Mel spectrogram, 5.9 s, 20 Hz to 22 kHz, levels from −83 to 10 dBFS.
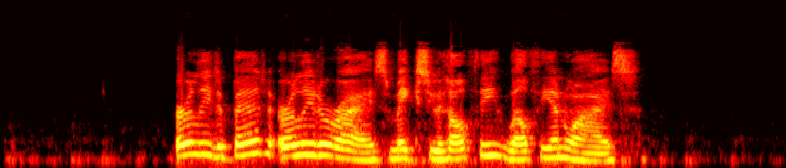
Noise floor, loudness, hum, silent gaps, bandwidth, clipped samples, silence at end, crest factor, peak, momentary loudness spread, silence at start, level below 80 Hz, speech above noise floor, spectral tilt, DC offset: -61 dBFS; -11 LUFS; none; none; 8 kHz; under 0.1%; 1.15 s; 14 dB; 0 dBFS; 5 LU; 1.3 s; -52 dBFS; 50 dB; -6 dB/octave; under 0.1%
